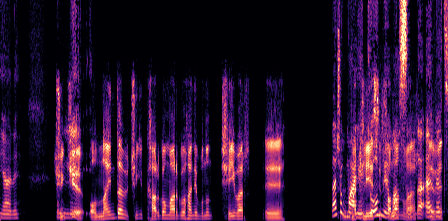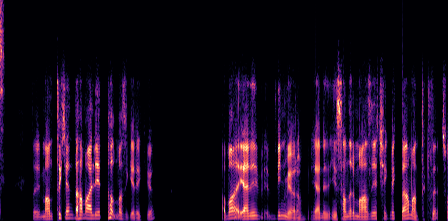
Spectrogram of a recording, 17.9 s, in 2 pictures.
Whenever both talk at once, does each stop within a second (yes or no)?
no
